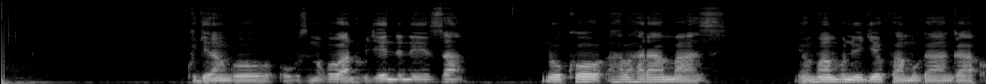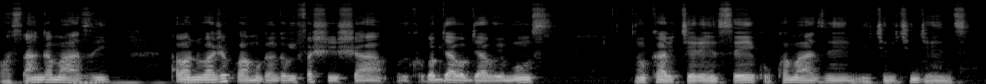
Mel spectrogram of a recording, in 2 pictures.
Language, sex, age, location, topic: Kinyarwanda, male, 18-24, Huye, health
